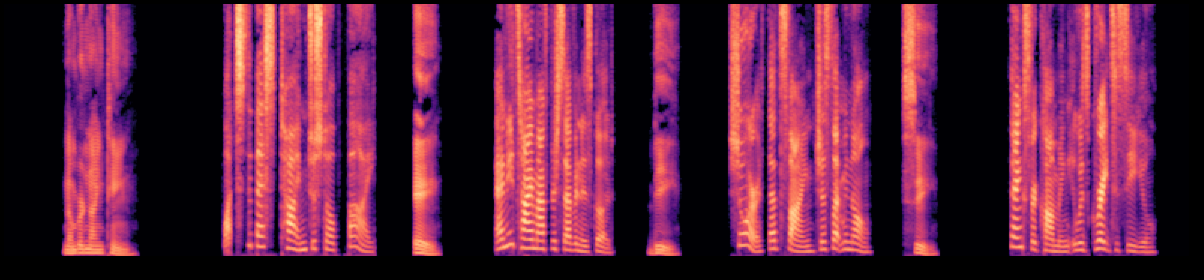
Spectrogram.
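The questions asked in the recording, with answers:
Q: What's the best time to stop by?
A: A: Any time after 7 is good.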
